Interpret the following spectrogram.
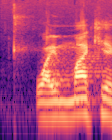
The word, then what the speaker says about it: Waimaki: So, Waimaki Crochet. Yes. Have I said it right? Yes, you have.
